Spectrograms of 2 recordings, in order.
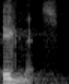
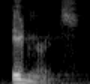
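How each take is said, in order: First: It is said quickly in a Southern accent. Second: It is said slowly in a standard accent.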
